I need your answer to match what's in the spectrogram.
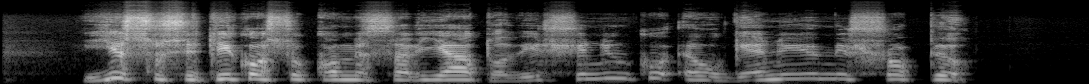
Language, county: Lithuanian, Kaunas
